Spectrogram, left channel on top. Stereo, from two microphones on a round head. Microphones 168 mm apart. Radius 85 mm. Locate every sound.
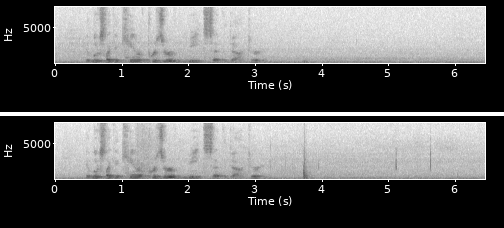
0.5 s a man speaking: 20° left (ahead or behind), 1.2 m; by 3.2 s centre (ahead or behind), 2.5 m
